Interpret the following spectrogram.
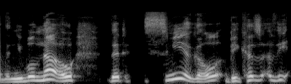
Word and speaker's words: Sméagol: slide of tonight's session, the accent on the E tells us that that is supposed to be a double vowel sound. It is not supposed to be united into a single vowel sound, but Sméagol feels weird.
